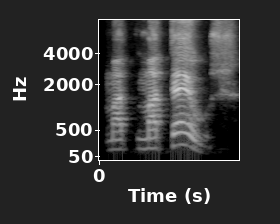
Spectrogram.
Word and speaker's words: Mateusz: Mateusz. Oh, Mateusz.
